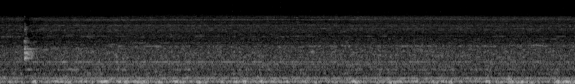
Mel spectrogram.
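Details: Gas furnace after igniter replacement (previously not igniting), igniter glowing and burners lit: low steady burner rumble, constant hum, soft irregular puffs, no clicking or failed ignition. Normal furnace operation, fix successful.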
